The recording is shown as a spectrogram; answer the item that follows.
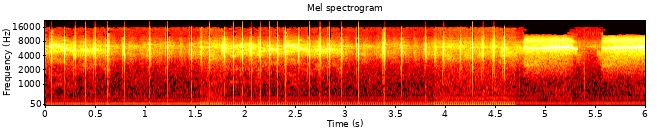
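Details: Swiftlet sounds used to lure birds into a swiftlet house: about four and a half seconds of rapid, dry, clicking chirps, then two long, hissing, buzzy bursts with a faint whistled tone, over a low hum.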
